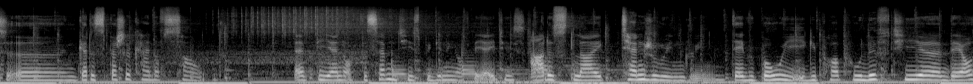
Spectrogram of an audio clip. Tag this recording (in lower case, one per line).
music
speech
